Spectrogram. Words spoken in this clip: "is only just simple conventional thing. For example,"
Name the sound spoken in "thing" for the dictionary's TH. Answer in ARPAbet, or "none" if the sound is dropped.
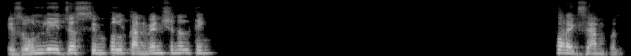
T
